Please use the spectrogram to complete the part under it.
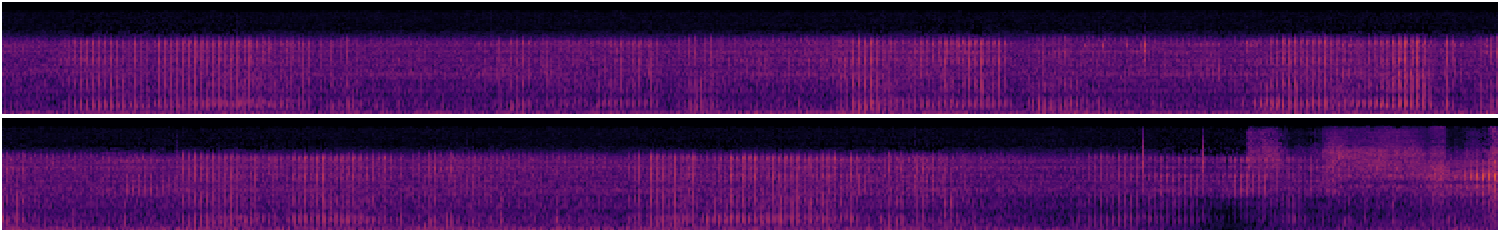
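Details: Young domestic kitten purring very loudly at home, filling the room; deep continuous vibrating rumble that swells and fades in rhythmic cycles with each breath, a short rustle near the end.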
